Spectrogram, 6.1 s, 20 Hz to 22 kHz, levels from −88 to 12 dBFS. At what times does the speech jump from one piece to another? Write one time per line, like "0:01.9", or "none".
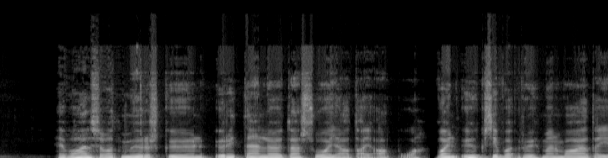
0:04.3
